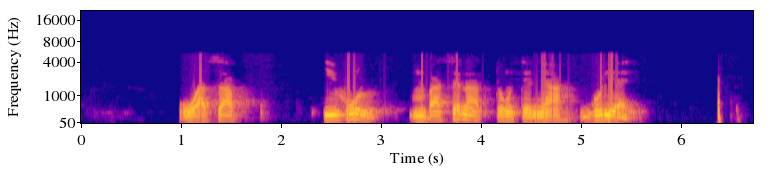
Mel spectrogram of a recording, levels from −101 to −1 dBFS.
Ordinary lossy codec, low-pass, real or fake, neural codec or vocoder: AAC, 48 kbps; 5.4 kHz; real; none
